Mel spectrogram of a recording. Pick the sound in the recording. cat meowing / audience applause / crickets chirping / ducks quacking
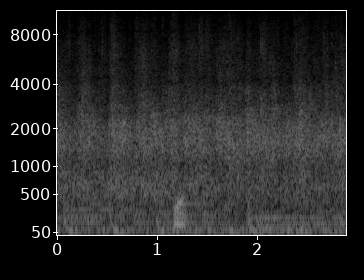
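audience applause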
